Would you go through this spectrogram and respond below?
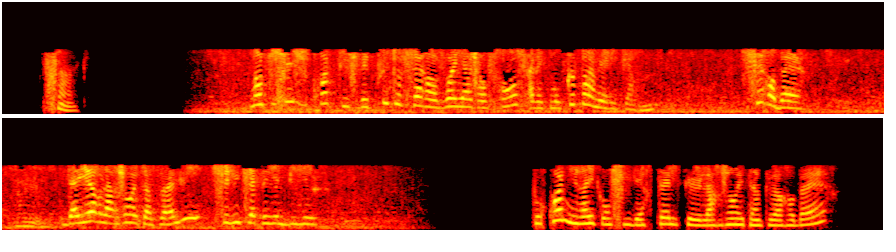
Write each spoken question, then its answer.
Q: Pourquoi Mireille considère-t-elle que l'argent est un peu à Robert?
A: Parce que c'est lui qui a acheté le billet.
